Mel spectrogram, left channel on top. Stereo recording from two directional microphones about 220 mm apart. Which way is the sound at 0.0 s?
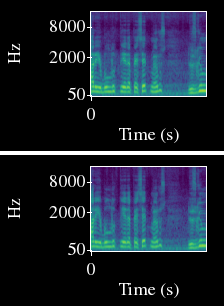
Centre (ahead or behind).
